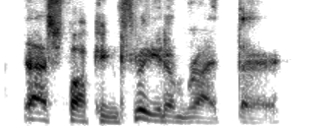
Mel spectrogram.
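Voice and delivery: ordinary talk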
